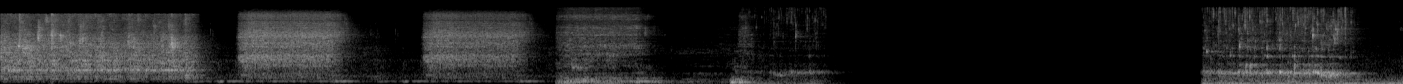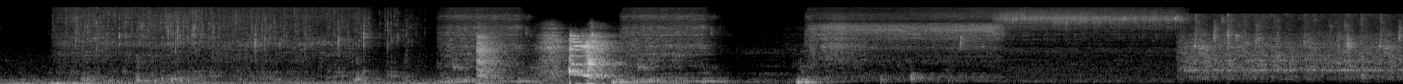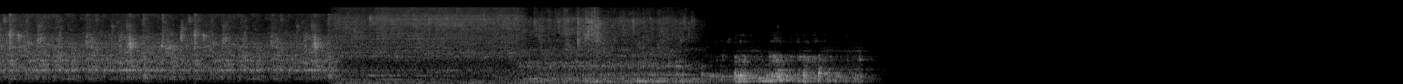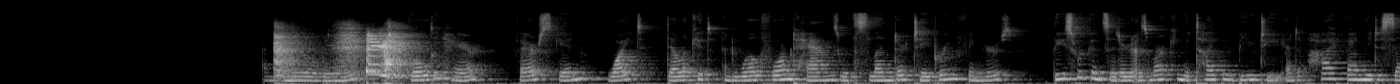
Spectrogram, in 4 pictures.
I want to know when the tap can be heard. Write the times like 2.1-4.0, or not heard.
0.0-8.3, 12.0-36.7.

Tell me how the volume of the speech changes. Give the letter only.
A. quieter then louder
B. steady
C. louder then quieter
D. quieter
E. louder
B.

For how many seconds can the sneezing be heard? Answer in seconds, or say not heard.
3 s.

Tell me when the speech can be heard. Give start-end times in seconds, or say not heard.
44.7-56.0.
